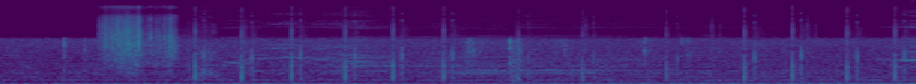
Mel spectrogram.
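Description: Footsteps tap steadily on a hard road.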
